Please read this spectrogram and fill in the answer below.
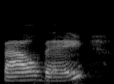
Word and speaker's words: Bao Bei: Technically, there are several pronunciations of the word, but how we say it here is Bao Bei. So Bao, B-O-W, and Bei, before there was a Bay, right? B-A-E. So Bao Bei.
